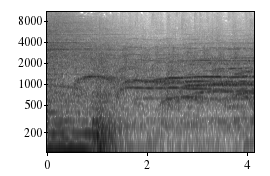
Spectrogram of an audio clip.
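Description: A live rock band's final chord rings out and stops about a second in, and the audience cheers and whoops.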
